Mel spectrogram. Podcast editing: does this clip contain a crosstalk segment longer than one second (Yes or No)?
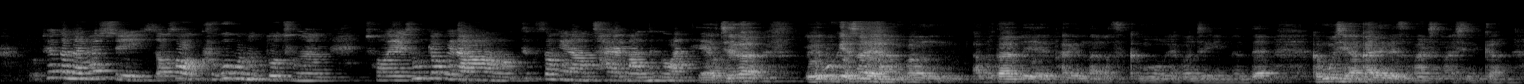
No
